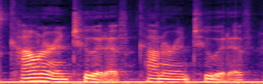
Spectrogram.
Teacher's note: on the tube so counter by itself has first syllable stress in the phrase counter is going to have secondary stress · So the full word together has fourth syllable stress. So thinking about it as a light stress here, counterintuitive. · When I put it all together, counterintuitive, my main stress is on the two.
